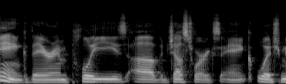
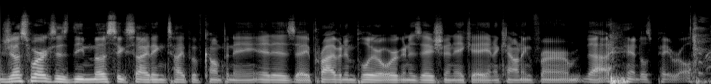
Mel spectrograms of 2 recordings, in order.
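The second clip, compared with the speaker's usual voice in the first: ordinary delivery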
